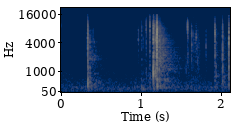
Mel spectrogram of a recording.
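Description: Fingers picking at the corner of the thin protective plastic film on an iMac Pro's screen: a few sharp clicks and crackles of the plastic, the loudest a little after a second in.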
